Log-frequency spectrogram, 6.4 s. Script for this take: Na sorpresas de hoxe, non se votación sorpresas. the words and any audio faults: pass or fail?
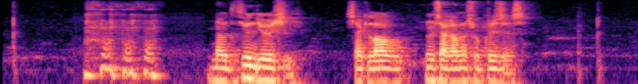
fail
